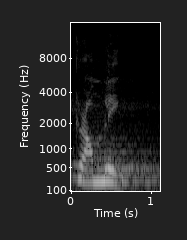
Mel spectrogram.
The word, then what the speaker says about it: crumbling: So when that M and B comes together, crumbling, you have to say crumbling. that B is silent, okay?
